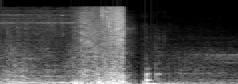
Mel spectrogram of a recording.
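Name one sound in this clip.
Ice crackles and shatters with heavy crunching impacts.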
